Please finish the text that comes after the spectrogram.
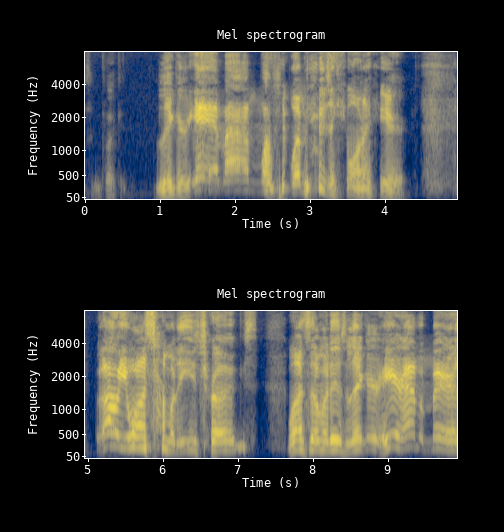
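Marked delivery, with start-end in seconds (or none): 1.4-9.9 high, hammed-up party host voice; mock party buddies. Partygoers egging him on with drinks, high hammed-up voice. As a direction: play the pushy friend offering drugs.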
